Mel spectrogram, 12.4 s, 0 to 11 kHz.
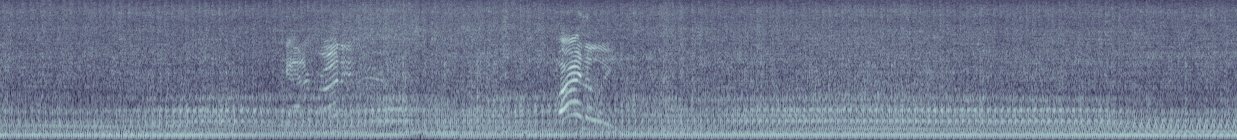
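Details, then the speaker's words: Infiniti G35 with straight headers, no exhaust or catalytic converter, after fixing a starting issue with one wire, minor oil and power steering leaks: very loud, raspy, steady idle with a deep even drone, no misses; runs fine. "so she runs but she runs these challenges loud as hell but we didn't have you know i don't have an exhaust or a cat or it's just straight header"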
